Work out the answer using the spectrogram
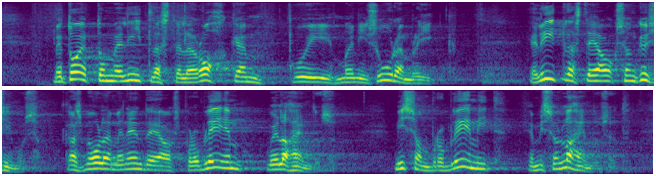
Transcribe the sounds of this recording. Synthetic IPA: me̞t̪o̞e̞t̪ːˑumːe̞liːt̪ˑlɑst̪e̞le̞ɾo̞hke̞mkujmɤnʲisuːɾe̞mrḭːkːˑ | jɑliːt̪ˑlɑst̪e̞jɑokso̞nkysʲimus | kɑsme̞o̞le̞me̞ne̞nd̪̥e̞jɑokspro̞ble̞ːmvɤjlɑɦe̞nd̪̥us | misːo̞npro̞ble̞ːmid̪̥jɑmisːo̞nlɑɦe̞nd̪̥use̞̰d̪̥

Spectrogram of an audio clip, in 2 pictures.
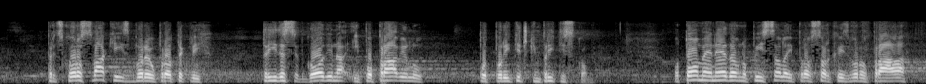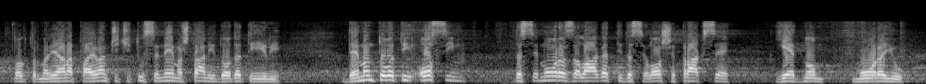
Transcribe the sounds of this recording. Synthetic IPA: pɾet̪sko̞ɾosʋake̞izbo̞ɾeupɾo̞t̪e̞klix | t̪ɾiːd̪eset̪ɡo̞d̪inaʔipo̞pɾaʋilupo̞d̪̚po̞lit̪it͡ʃkimpɾit̪isko̞̰m | ot̪o̞me̞jene̞d̪aʋno̞piːsalˠaipɾofeso̞ɾkaizbo̞ɾnoɡ̚pɾaːʋad̪o̞kt̪o̞ɾmaɾijaːnapajʋant͡ʃit͡ɕit̪uːse̞ne̞ːmaʃt̪anid̪o̞d̪at̪iːli | d̪emant̪o̞ʋat̪iʔo̞sim | d̪ase̞mo̞ːɾazalˠaːɡat̪id̪aselo̞ʃepɾakse̞ | jed̪no̞mː | o̞ːɾaju

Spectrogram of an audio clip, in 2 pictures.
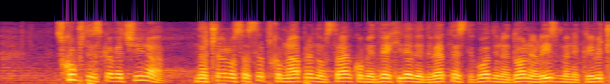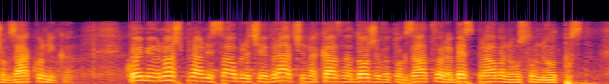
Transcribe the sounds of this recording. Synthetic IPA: skupʃt̪inskaʋe̞t͡ɕina | nat͡ʂe̞lˠusasr̩psko̞mnaːpɾe̞d̪no̞mst̪ɾaŋko̞mjed̪ʋeːxiʎad̪ed̪eʋe̞t̪naest̪e̞ɡo̞d̪ine̞d̪o̞ne̞laizme̞ne̞kɾiʋit͡ʃno̞ɡzaːko̞nika̰ | ko̞jimjeunaʃpɾaːʋnisaobɾat͡ɕajʋɾaːt͡ɕenakaznad̪o̞ʒiʋo̞t̪no̞ɡzaːt̪ʋo̞ɾabe̞spɾaːʋanauːslˠo̞ʋnio̞t̪̚pust̪

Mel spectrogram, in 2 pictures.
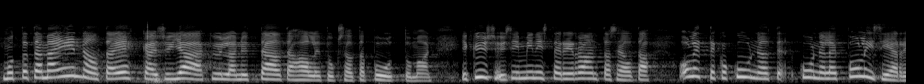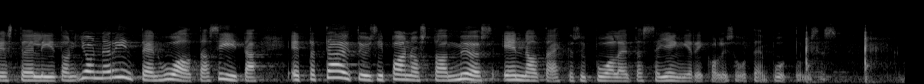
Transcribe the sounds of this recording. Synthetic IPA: mut̪ːɑt̪æmæenːɑlt̪ɑehkæisyjæːkylːænyt̪t̪ælt̪æhɑlːit̪ukselt̪ɑpuːt̪ːumɑːn | jɑkysyisimminist̪eɾirɑnt̪ɑselt̪ɑ | ʔolet̪ːekokuːnːelt̪kuːnːelːeːt̪̚poliːsijærjest̪øjelliːt̪onjonːerint̪ːˑeːnhuɑlt̪ɑsiːt̪æ | ʔet̪ːæt̪æyt̪yisipɑno̞st̪ɑːmmyøsenːɑlt̪ɑehkæsypuoleːnt̪æsːæjeŋːirḭko̰lːḭsṵːt̪ḛːmpuːt̪ːumḭsesː

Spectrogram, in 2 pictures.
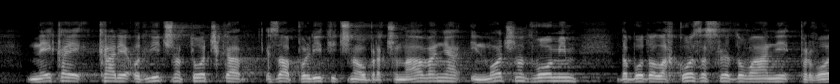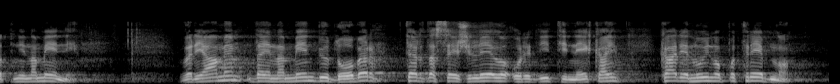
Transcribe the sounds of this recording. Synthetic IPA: neːkajkaɾjɛʔɔd̪lit͡ʃnat̪oːt͡ʃkazapɔliːt̪it͡ʃnaɔbɾat͡ʃunaːʋanjainmɔt͡ʃnɔd̪ʋoːmimd̪aboːd̪ɔlaxkoːzaslɛd̪ɔʋaːnipəɾʋɔːt̪ninameːnḭ | ʋɛɾjaːmɛmd̪ajɛnameːnbiwd̪oːbəɾt̪ɛɾd̪asɛjɛʒɛleːlɔʔuɾɛd̪it̪ineːkajkaɾjɛnujnɔpɔt̪ɾeːbnɔ̰

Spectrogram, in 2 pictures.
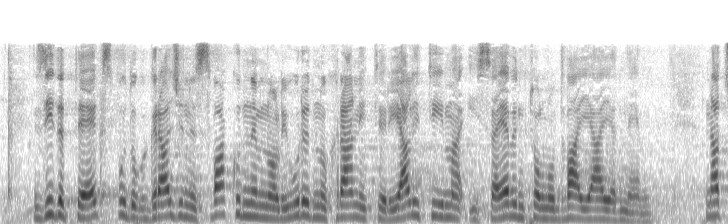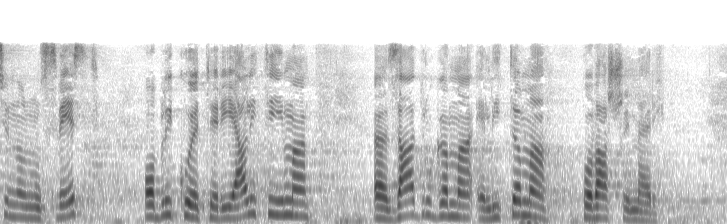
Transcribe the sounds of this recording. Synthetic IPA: zid̪at̪eekspod̪okɡɾad͡ʑane̞sʋako̞d̪neʋnoaliuɾe̞d̪noxɾaːnit̪eɾialit̪iːmaʔisaeʋent̪ualˠnod̪ʋaːjaːjad̪neːʋno | nat̪sijo̞nalˠnusʋeːst̪ | oblikujet̪eɾialit̪iːma | zaːd̪ɾuɡamaʔelit̪ama | po̞ʋaʃojmeɾi

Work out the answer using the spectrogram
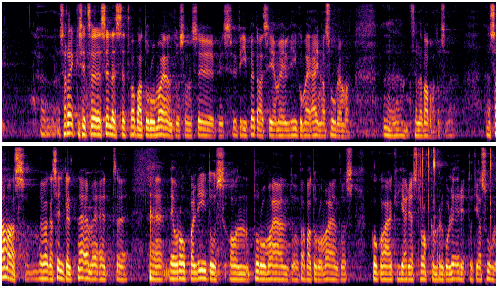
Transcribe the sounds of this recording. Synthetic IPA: sɑɾæːkːˑisit̪se̞lːe̞st̪e̞t̪vɑb̥ɑt̪uɾumɑjɑnd̪̥uso̞nse̞ːmisviːb̥e̞d̪ɑsijɑme̞liːɡume̞ɑjnɑsuːɾe̞mɑ | se̞lːe̞vɑb̥ɑd̪̥usele | sɑmɑsme̞væɡ̥ɑse̞lʲɡe̞lt̪næːme̞ʔet̪ː | e̞wɾo̞ːpːˑɑliːd̪uso̞nt̪uɾumɑjɑnd̪̥uvɑb̥ɑt̪uɾumɑjɑnd̪̥us | ko̞ɡ̥oɑeɡ̥jærje̞st̪ro̞hke̞mre̞ɡ̥ule̞ːɾit̪ːˑud̪̥jɑsuːnɑ

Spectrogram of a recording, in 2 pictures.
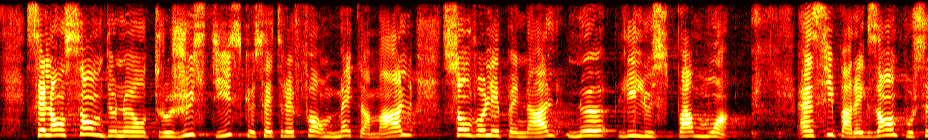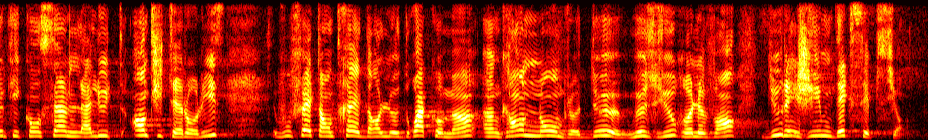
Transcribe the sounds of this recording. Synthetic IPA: sɛlɑ̃sɑ̃bləd̪ənɔt̪χəʒyst̪iskəsɛt̪ʁefɔʁmːɛt̪ãmalsɔ̃vɔlɛpenalnəlilyspamwɛ̃ | ɛ̃sipaʁɛɡzɑ̃plpuʁsəkʲikɔ̃sɛʁnlalyt̪ɑ̃t̪it̪eʁɔʁist̪ | vufɛt̪ɑ̃t̪χed̪ɑ̃ləd̪ʁwakɔmɛ̃ɛ̃ɡʁɑ̃nɔ̃bʁəd̪əməzyːʁːələvɑ̃d̪yʁeʒimd̪ɛksɛpsjɔ̰̃

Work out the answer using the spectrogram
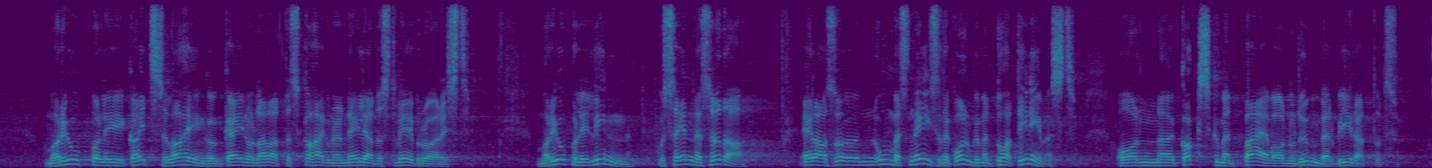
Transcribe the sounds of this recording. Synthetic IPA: mɑɾiupːˑolikɑjt̪se̞lɑɦiŋɡ̥o̞nkæjnud̪ɑlɑt̪ːˑe̞skɑɦekymnene̞lʲjɑnd̪ɑst̪fe̞ːbruɑɾist̪ | mɑɾiupːolilinkuse̞nːe̞sɤ̞d̪̥ɑ̰e̞lɑsumb̥e̞sne̞lʲːisɑd̪ɑko̞lmkymːent̪ːuɦɑt̪ːˑinʲimʔḛst̪ | o̞nkɑkskymend̪̥̚pæevɑo̞lnud̪ymberpiːɾɑt̪ˑːud̪̥

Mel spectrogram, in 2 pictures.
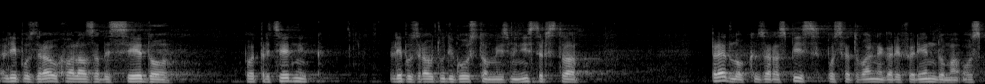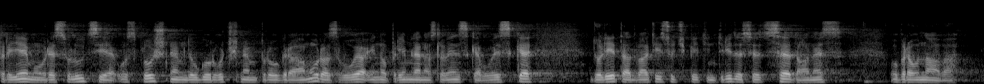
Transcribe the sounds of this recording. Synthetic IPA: leːpɔzd̪ɾaːwxʋaːlazabɛseːd̪ɔ | pɔt̪̚pɾɛt̪seːd̪nik | leːpɔzd̪ɾaːwt̪uːd̪iɡoːst̪ɔmizminiːst̪əɾst̪ʋa | pɾɛːd̪lɔkzaɾaspispɔsʋɛt̪ɔʋaːlnɛɡaɾɛfɛɾend̪umaʔɔspɾɛjeːmuɾɛsɔluːt̪sijɛʔɔsplɔʃnɛmd̪ɔwɡɔɾoːt͡ʃnɛmpɾɔɡɾaːmuɾazʋɔːjaʔinɔpɾeːmljɛnjaslɔʋeːnskɛʋɔːjskɛ | d̪ɔleːt̪ad̪ʋaːt̪isɔt͡ʃpeːt̪int̪ɾiːd̪ɛsɛt̪sɛd̪aːnɛs | ɔbɾawnaːʋa

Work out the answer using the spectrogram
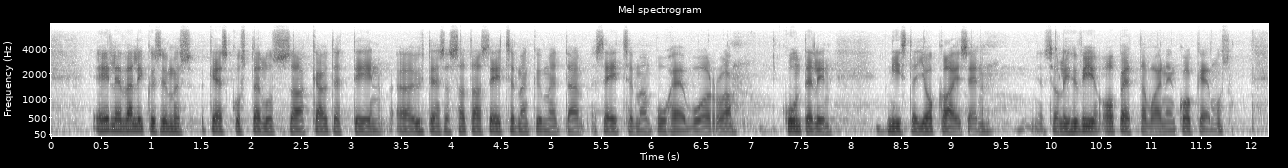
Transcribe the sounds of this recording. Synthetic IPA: eilːeʋʋælikysymyskeskust̪elusːɑkæyt̪et̪ːiːnyht̪ensæssɑt̪ɑseit̪semæŋkymːent̪æseit̪semæmpuheːʋːuoroɑkuːnt̪elin | niːst̪æjokɑisen | seolihyʋinʔopet̪ːɑʋɑineŋkokemus

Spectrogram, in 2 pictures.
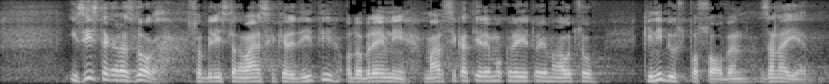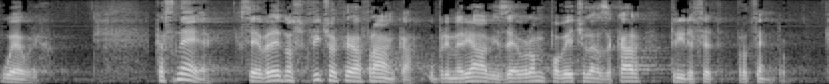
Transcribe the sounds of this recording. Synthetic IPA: izist̪ɛɡaɾazloːɡasɔbilist̪anɔʋaːnskikɾɛd̪iːt̪iɔd̪ɔbɾeːmnimaɾsikat̪iːɾɛmukɾɛd̪iːt̪ujɛmawt̪su | kinibiwspɔsoːbənzanajɛmuewɾix | kasnɛjɛ̰sɛjɛʋɾeːd̪nɔst̪ʋit͡ʃaɾkɛɡafɾaŋka̰upɾimɛɾjaːʋizewɾɔmpɔʋeːt͡ʃalazakaɾt̪ɾiːd̪ɛsɛt̪pɾɔt̪sɛnt̪ɔw

